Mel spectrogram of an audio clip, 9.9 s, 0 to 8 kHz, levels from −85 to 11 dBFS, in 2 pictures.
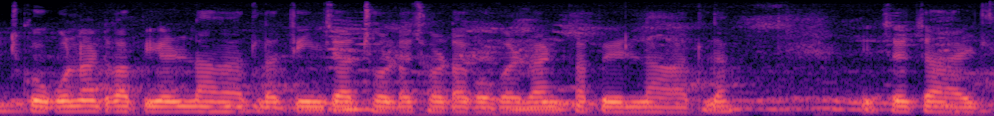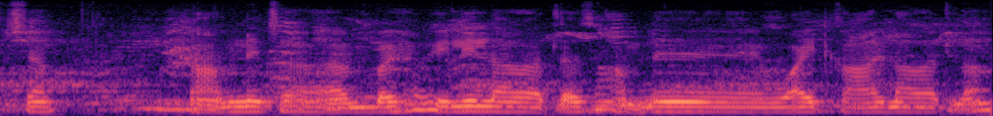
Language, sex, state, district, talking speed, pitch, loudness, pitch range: Marathi, male, Maharashtra, Sindhudurg, 80 wpm, 125 Hz, -20 LUFS, 120-130 Hz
